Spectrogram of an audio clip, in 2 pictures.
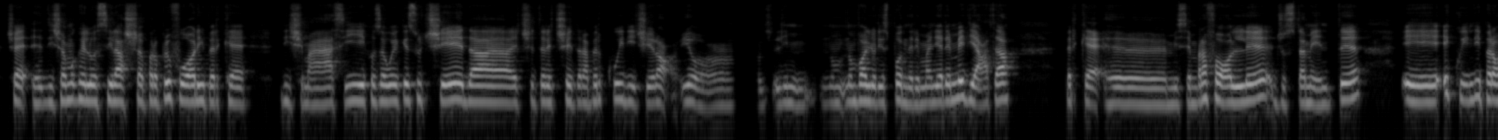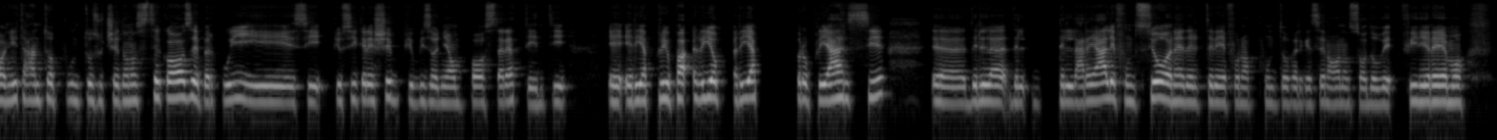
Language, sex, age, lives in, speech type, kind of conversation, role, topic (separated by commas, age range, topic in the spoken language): Italian, female, 30-34, Italy, conversation, podcast, host, Che ruolo hanno gli errori nel processo di apprendimento, secondo te?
